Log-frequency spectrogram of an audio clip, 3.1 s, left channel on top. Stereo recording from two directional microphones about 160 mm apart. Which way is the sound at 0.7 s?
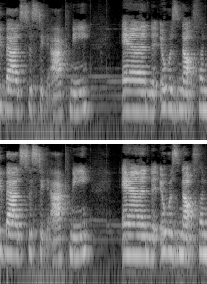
20° right (ahead or behind).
